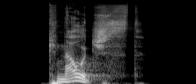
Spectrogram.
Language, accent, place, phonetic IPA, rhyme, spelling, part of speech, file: German, Germany, Berlin, [knaʊ̯t͡ʃst], -aʊ̯t͡ʃst, knautschst, verb, De-knautschst.ogg
- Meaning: second-person singular present of knautschen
